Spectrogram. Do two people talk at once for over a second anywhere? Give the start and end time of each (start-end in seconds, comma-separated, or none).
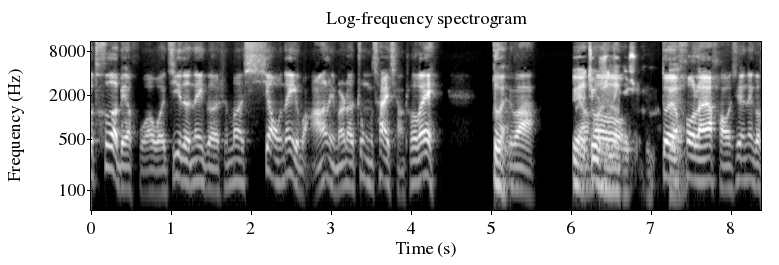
6.0-7.5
